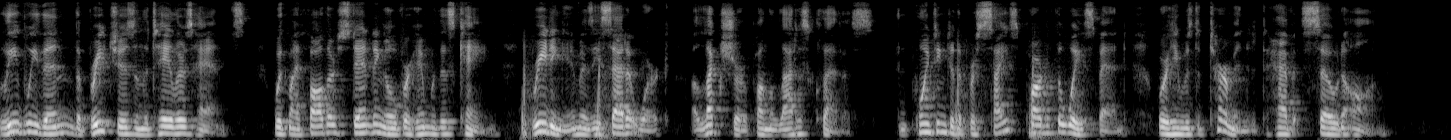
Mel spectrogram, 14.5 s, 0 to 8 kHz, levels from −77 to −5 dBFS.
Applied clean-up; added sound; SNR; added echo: none; Walk, footsteps; 14 dB; none.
